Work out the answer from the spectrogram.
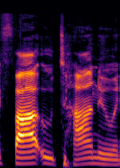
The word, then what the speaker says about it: Fautanu: thanks to Dane Bugler's NFL draft guide Troy fautanu in case you didn't know how to pronounce his name I certainly didn't before reading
